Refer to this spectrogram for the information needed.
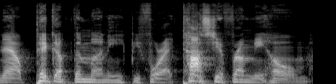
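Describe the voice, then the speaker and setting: In a put-on character voice, a man sounds gruff and raspy at a fairly low pitch, with ordinary pitch variation and a moderate pace, on a very clean recording with a silent background. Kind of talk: rough, natural speech.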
